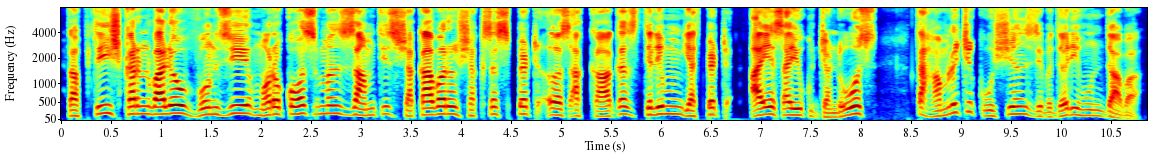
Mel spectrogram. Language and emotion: Kashmiri, neutral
